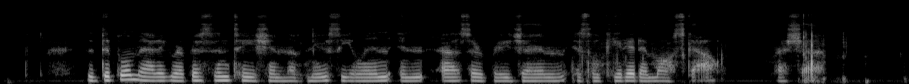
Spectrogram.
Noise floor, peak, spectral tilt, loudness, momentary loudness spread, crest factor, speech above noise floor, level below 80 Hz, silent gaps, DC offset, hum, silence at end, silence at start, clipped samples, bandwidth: -58 dBFS; -4 dBFS; -6.5 dB/octave; -30 LUFS; 9 LU; 26 dB; 29 dB; -68 dBFS; none; under 0.1%; none; 0.4 s; 0.5 s; under 0.1%; 11.5 kHz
